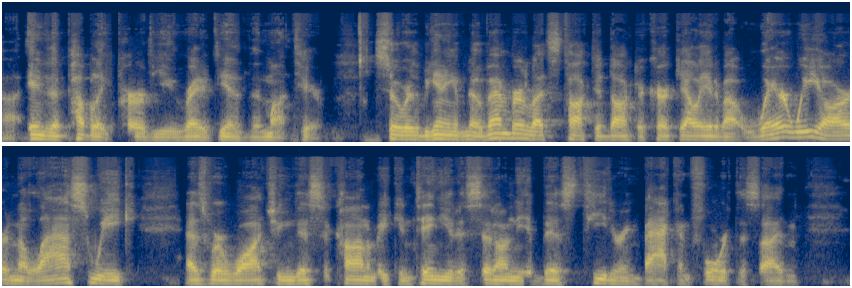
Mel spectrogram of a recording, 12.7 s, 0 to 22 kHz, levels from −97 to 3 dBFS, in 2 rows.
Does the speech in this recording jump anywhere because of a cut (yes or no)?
no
